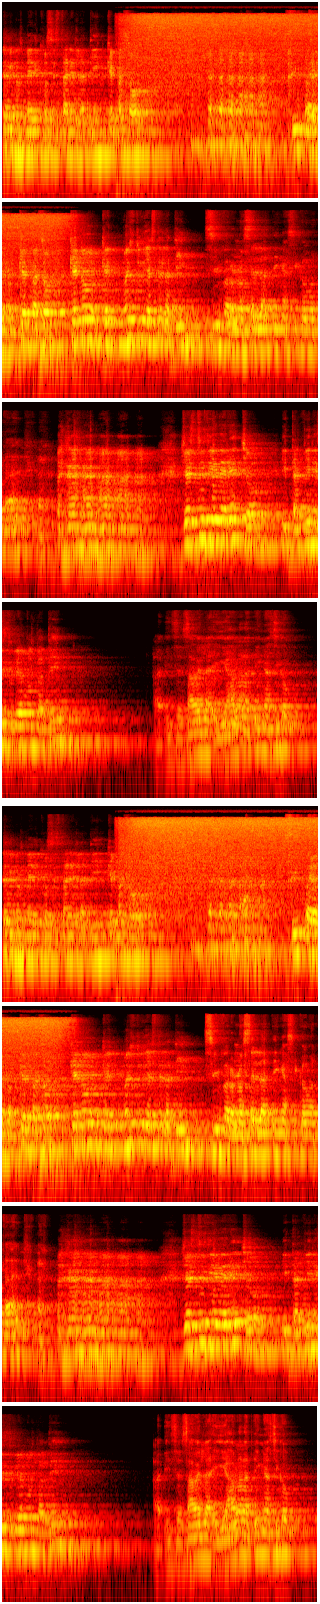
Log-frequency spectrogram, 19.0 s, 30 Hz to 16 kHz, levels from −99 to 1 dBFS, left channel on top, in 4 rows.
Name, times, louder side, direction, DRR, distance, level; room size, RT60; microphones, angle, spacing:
voice 1, 0.0-7.7 10.3-15.2, left 2 dB, 55° left, -2 dB, 1.8 m, -32 dB
sound 1, 1.7-5.9, right 5 dB, 25° right, 0.6 m, -30 dB
voice 2, 4.2-4.9 7.8-10.2 16.5-18.5, right 2 dB, 75° right, 5 dB, 0.8 m, -32 dB
15.0 x 6.1 x 4.3 m, 2.1 s
head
